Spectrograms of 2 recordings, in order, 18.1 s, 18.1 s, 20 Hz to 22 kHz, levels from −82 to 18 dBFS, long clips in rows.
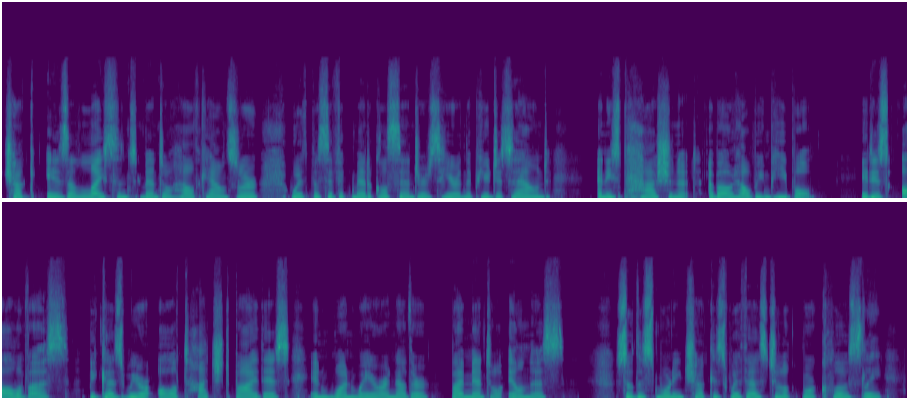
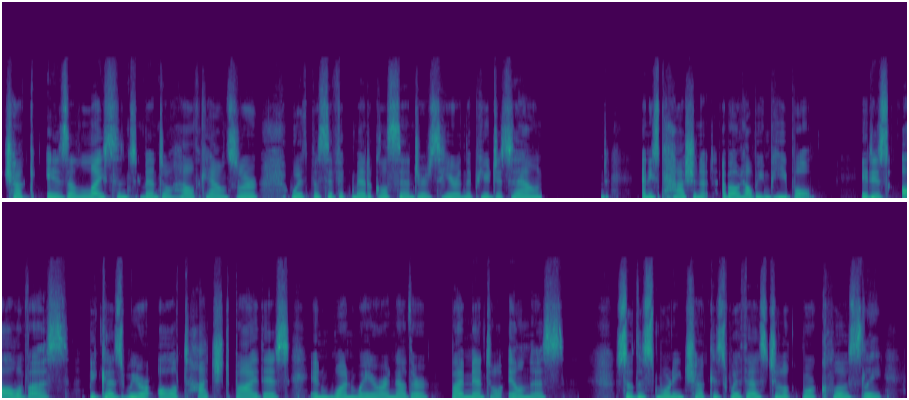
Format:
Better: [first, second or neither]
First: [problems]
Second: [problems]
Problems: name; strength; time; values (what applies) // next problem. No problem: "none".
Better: first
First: none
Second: audio freezing; at 5.5 s for 0.5 s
